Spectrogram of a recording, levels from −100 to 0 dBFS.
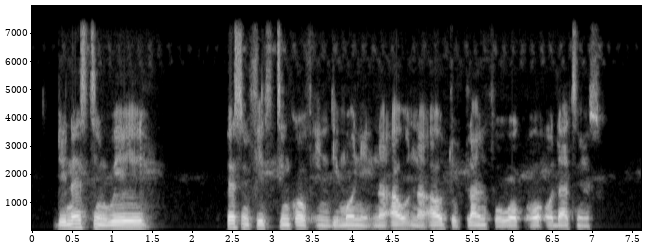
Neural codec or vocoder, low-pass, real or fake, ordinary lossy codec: none; 7.2 kHz; real; none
